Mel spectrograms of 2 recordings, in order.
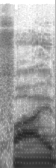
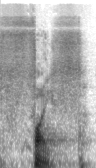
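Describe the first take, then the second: First: The word ends with a v sound. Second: The word ends with an f sound. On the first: It is the everyday way of saying the number. "if you say five, it sounds like something else" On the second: It is the radio way pilots say the number. "Fife, if you're a pilot. So it's Fife. we don't say the V"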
